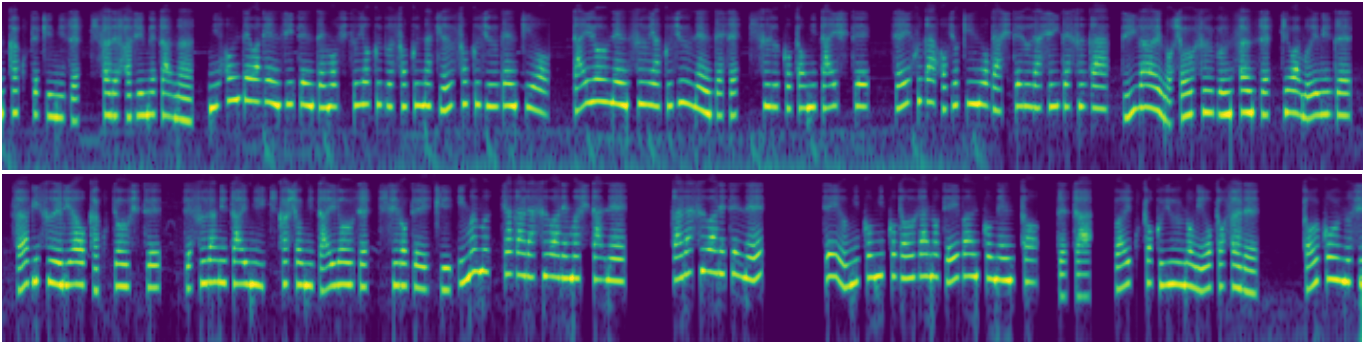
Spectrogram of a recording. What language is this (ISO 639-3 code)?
jpn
